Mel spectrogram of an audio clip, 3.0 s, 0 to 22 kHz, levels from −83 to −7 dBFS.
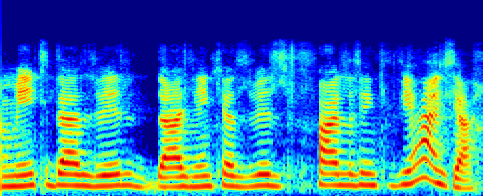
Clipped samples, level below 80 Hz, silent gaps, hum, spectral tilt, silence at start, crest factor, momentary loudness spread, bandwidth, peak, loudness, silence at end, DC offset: under 0.1%; -62 dBFS; none; none; -5 dB/octave; 0 s; 16 dB; 5 LU; 9.2 kHz; 0 dBFS; -16 LUFS; 0 s; under 0.1%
